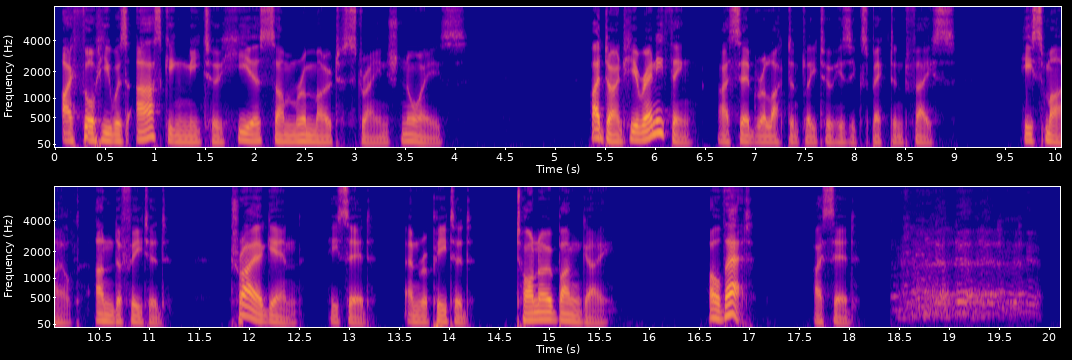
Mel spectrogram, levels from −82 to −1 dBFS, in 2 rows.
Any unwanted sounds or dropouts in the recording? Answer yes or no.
yes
